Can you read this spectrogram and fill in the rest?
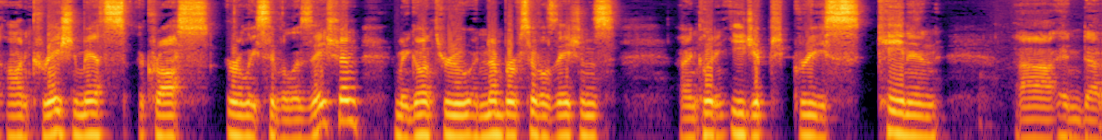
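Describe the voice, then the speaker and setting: A man giving an informal introductory lecture in a conversational, somewhat halting way. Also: medium pitch, mellow.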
